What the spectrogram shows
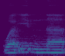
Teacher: termasuk bacaan Idgham Bighunnah ya yang dibaca dengan suara dengung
